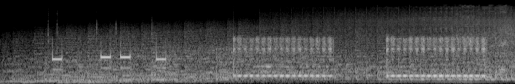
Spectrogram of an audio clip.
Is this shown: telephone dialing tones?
yes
